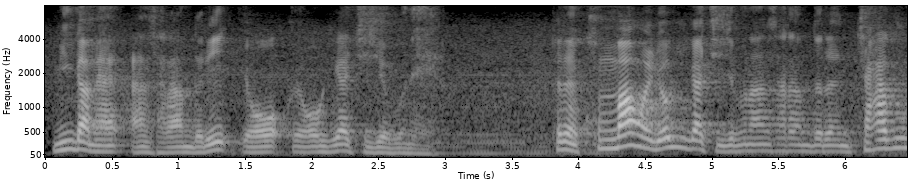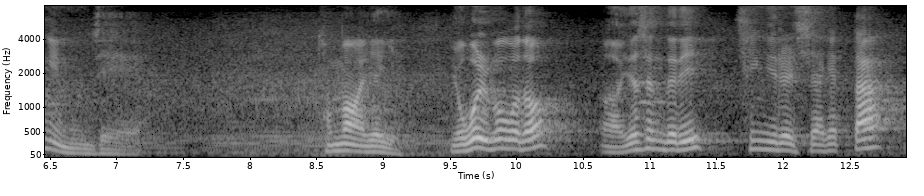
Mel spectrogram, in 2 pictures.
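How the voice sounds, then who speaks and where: A man with a Gyeongsang Korean accent teaching a yoga class, asking questions and acting out shouts. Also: medium pitch, moderate pace, a little hiss or hum. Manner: lively, asks the class questions, acts out shouts. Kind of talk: spoken yoga lecture. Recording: roomy hall echo.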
